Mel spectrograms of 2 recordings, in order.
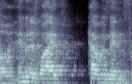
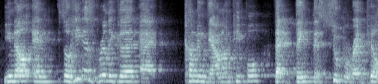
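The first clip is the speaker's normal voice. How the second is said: usual speaking voice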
